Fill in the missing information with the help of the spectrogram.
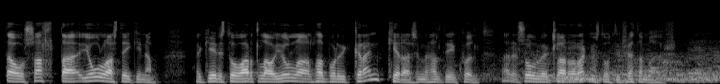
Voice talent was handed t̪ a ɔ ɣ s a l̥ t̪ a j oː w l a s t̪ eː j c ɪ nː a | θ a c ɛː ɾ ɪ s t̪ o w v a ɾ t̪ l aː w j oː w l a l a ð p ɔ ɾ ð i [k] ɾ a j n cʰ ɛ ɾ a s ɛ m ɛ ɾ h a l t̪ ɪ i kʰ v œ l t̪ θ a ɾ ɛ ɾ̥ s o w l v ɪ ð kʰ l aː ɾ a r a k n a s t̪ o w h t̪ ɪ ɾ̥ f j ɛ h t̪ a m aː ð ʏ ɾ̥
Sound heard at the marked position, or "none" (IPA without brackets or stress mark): k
